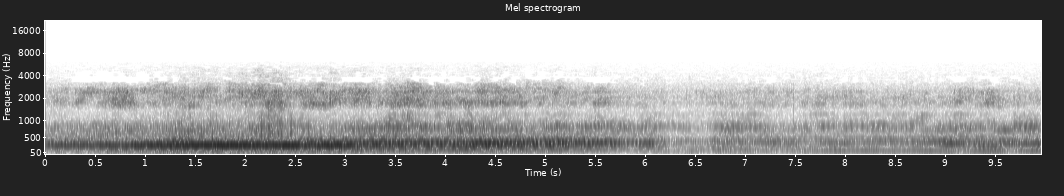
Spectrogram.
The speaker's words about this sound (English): Then the plane roars up from the river, the two ladders dangling below it, and heads for the Temple of Ashtar.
